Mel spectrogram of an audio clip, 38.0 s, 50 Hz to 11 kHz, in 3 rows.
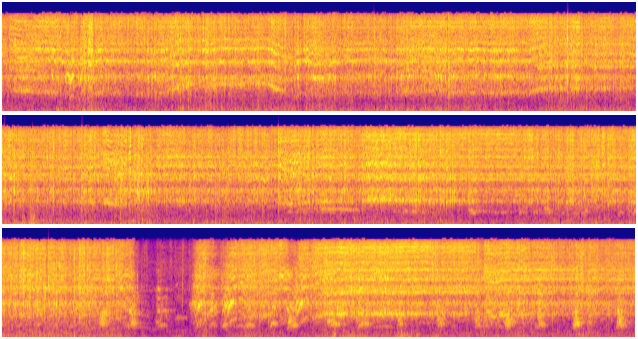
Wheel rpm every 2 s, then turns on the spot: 170, 180, 210, 160, 160, 180, 200, 200, 200, 200, 200, 200, 190, 170, 30, 140, 190, 200, 200.
none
